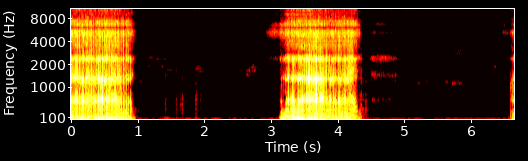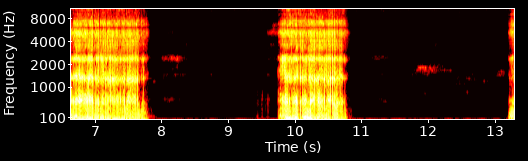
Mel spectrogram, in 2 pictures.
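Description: Four loud, low, rumbling snore-like bursts about 3 seconds apart, with silence between them; a cartoon snoring sound effect.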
